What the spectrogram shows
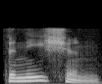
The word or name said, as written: Phoenician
